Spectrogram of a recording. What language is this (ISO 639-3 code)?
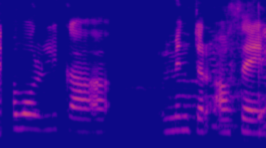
isl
